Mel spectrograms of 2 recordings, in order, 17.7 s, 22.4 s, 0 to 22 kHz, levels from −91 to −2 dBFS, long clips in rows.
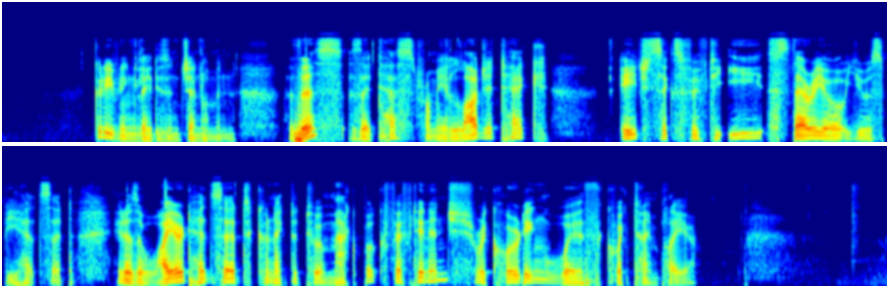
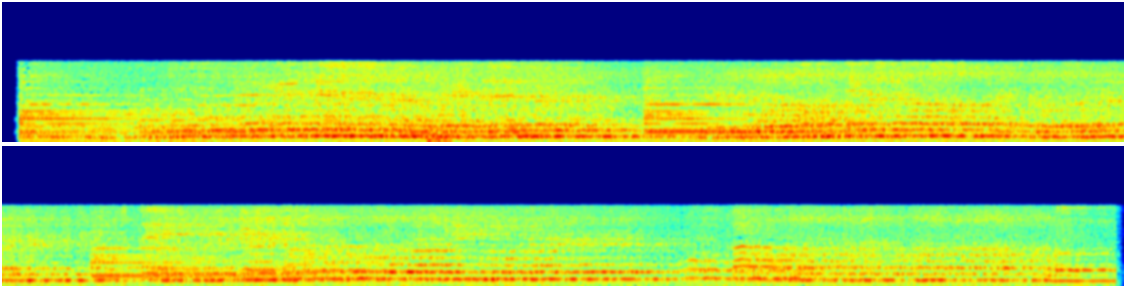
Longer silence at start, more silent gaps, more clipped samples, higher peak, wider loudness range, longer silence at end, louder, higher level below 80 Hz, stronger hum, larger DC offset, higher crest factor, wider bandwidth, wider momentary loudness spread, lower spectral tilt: first, 0.95 s vs 0.1 s; neither; neither; about the same, -4 dBFS vs -2 dBFS; about the same, 5 LU vs 5 LU; first, 1.9 s vs 0.05 s; second, -26 LUFS vs -15 LUFS; second, -42 dBFS vs -36 dBFS; neither; second, under 0.1% vs 1%; first, 22 dB vs 12 dB; first, 8.8 kHz vs 4 kHz; first, 16 LU vs 7 LU; second, -5.5 dB/octave vs -11 dB/octave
